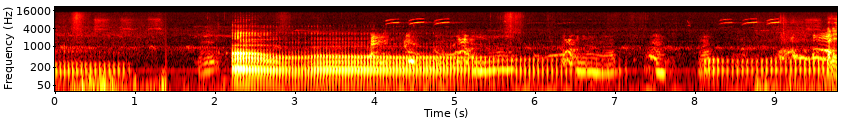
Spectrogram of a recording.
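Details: Wild lions, a male and female, mating, with the male biting too hard and the female retaliating. A sudden loud, rough, rasping snarl bursts out and rumbles for about three seconds, then shorter low grunting growls follow over a steady engine hum, with a man speaking.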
